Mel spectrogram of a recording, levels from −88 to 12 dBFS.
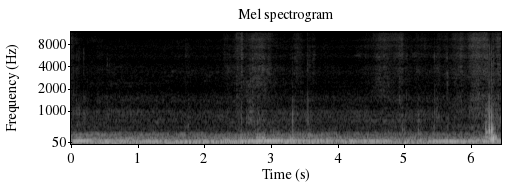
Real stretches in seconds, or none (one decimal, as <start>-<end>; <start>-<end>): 0.0-4.3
